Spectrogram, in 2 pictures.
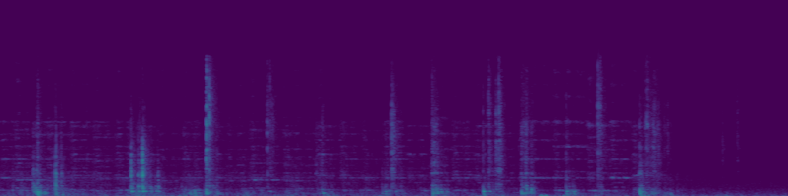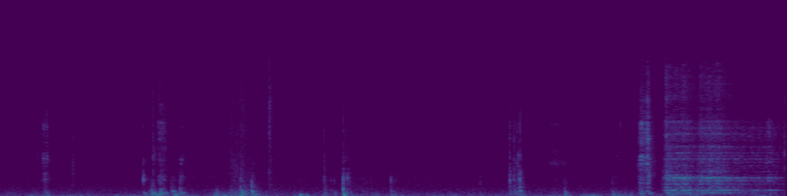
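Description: Light clicks and taps of small plastic model-kit parts being handled on a desk, many in the first five seconds, then only a few scattered ones. Quiet music comes in near the end.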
